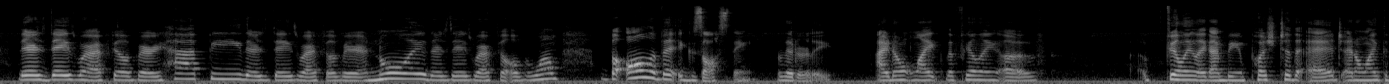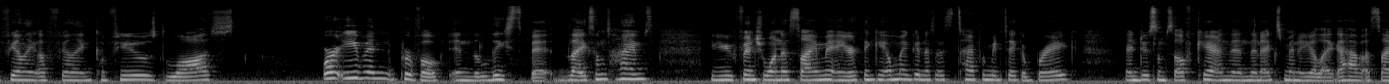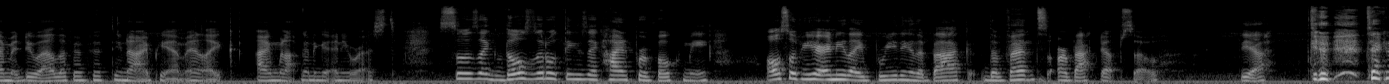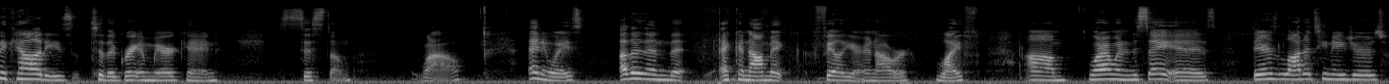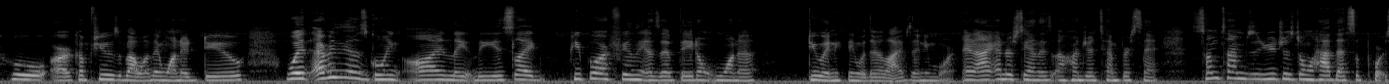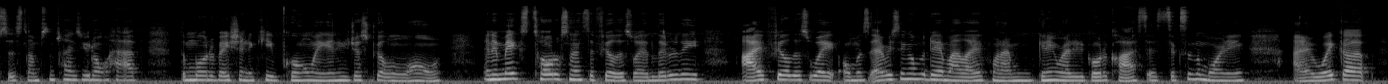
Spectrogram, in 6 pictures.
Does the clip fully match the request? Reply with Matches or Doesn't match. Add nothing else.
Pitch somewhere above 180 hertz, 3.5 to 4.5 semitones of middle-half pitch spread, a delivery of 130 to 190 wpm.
Matches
